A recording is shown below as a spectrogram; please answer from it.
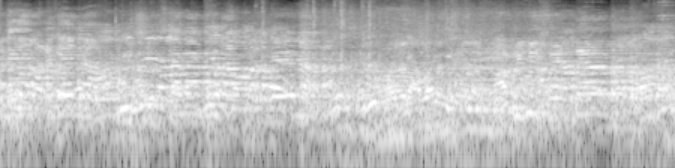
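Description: Overlapping chatter of many voices talking and calling out at once, the crowd of press photographers around a posing couple in a large indoor hall.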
